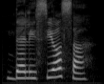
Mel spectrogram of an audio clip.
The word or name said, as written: deliciosa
